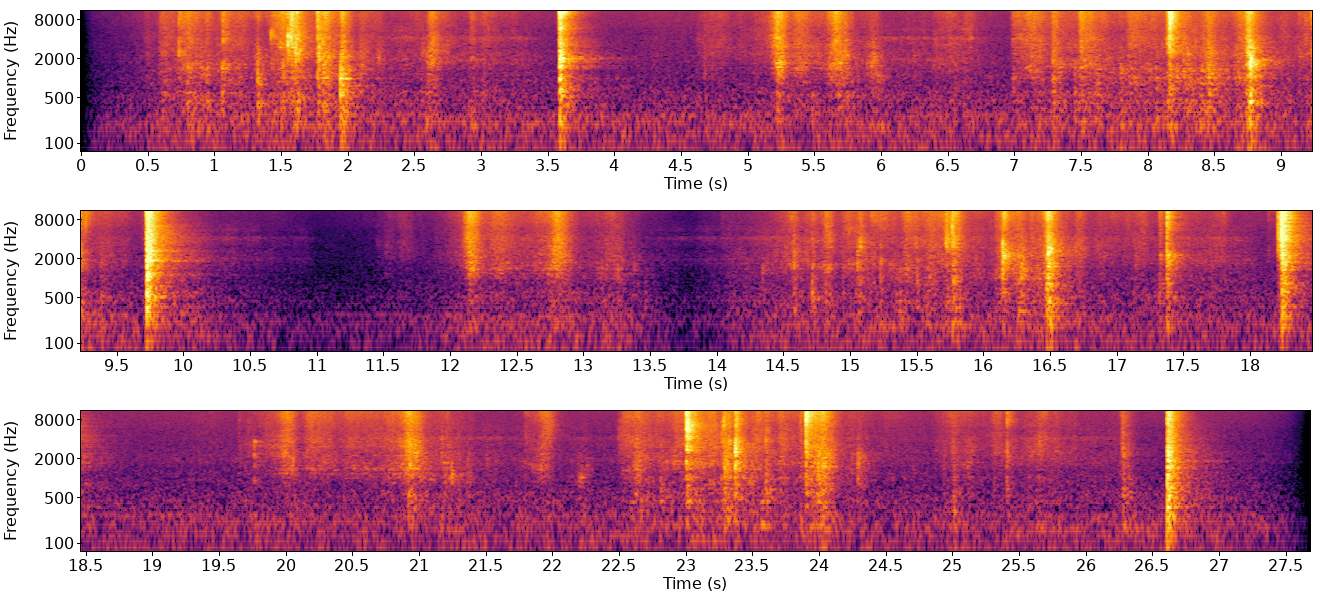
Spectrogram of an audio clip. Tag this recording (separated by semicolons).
disposable; elastic; gloves; ktichen; rubber; stretching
